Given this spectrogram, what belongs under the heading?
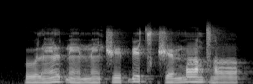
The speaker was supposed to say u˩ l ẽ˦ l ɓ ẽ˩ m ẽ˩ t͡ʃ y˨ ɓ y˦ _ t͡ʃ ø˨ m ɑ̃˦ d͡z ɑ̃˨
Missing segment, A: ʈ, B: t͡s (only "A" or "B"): B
